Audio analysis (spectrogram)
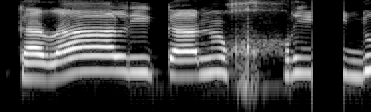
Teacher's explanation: ada ra berharokat kasroh, namanya ra tarkik ya, dia dibaca tipis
